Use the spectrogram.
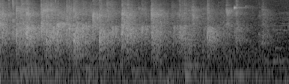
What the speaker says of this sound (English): Let's give her a big round of applause to the wonderful Kajol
